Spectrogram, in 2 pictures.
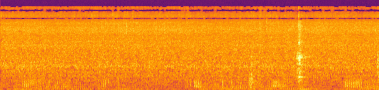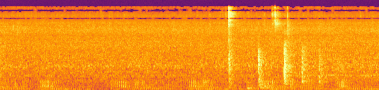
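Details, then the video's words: Domestic cat on a rainy day, when the cats are playing in the rain, purring in a steady low throb that pulses about once a second over constant hiss, with a few sharp clicks and taps near the end. "RAINY DAY WITH FUN AND PURRING | CAT VIDEOS"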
